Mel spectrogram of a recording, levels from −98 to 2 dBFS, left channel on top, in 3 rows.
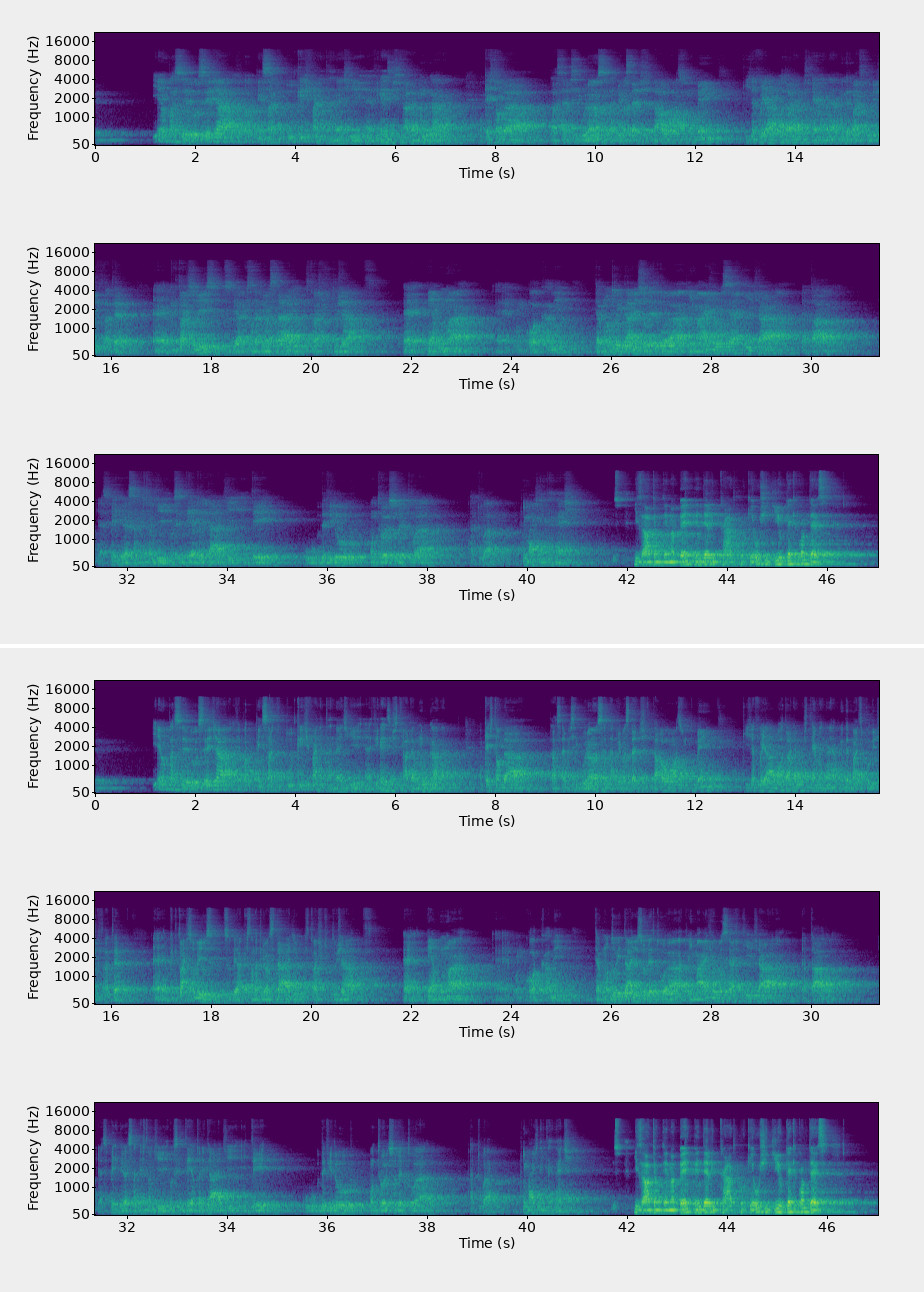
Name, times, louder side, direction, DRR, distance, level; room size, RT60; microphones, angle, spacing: voice 1, 1.2-7.0 7.8-8.6 9.1-12.3 13.0-16.2 16.8-20.9 21.8-23.1 23.7-25.1 25.7-29.5 29.8-30.5 31.4-34.8 35.6-36.5 36.9-38.1 38.8-39.3 39.9-40.9, right 1 dB, 50° right, -2 dB, 1.5 m, -35 dB
voice 2, 42.1-46.0, right 3 dB, 30° right, 8 dB, 0.4 m, -24 dB
13.5 x 10.5 x 2.8 m, 2.9 s
head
